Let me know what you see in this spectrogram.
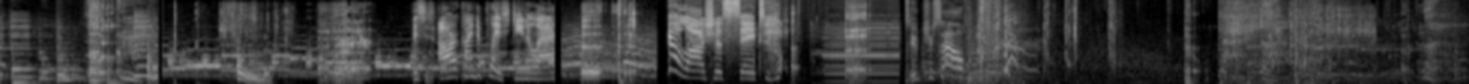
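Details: Cartoon burp compilation of female characters: animated burps and belching sounds mixed with character voices and background music; burping.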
